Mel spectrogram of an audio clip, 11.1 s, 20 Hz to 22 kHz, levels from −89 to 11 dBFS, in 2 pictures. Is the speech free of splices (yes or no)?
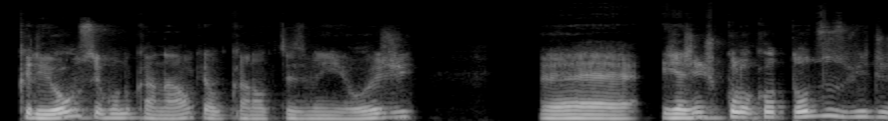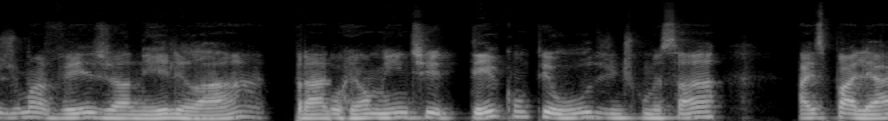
no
